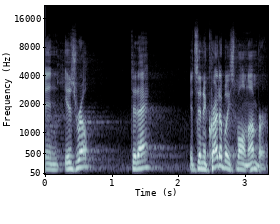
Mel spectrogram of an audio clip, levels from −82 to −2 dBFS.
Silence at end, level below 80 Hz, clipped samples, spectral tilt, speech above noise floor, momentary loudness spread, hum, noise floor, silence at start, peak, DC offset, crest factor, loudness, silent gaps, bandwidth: 0 s; -66 dBFS; under 0.1%; -6 dB/octave; 31 dB; 15 LU; none; -48 dBFS; 0 s; 0 dBFS; under 0.1%; 18 dB; -18 LUFS; none; 12.5 kHz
